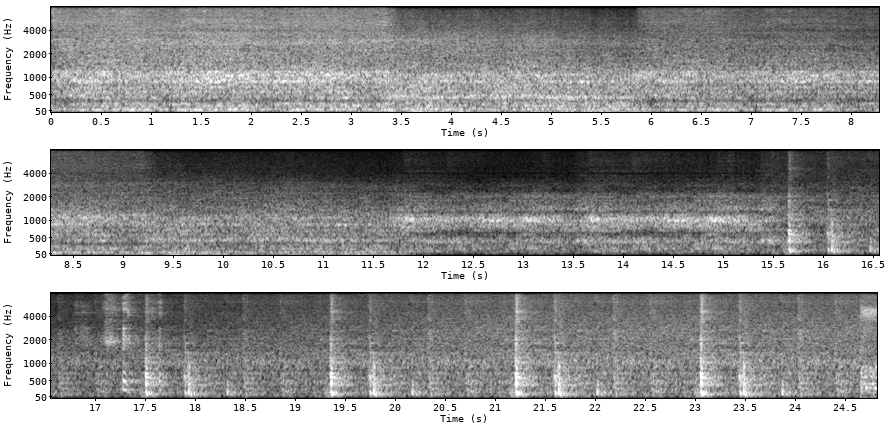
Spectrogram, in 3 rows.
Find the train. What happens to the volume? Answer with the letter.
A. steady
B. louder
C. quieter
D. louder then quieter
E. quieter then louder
E.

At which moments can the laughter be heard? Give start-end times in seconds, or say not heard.
16.9-17.7.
